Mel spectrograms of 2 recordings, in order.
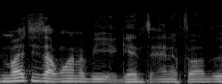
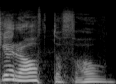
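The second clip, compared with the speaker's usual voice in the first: mock, put-on Irish accent; 4 dB louder than usual. Mocking a guy on Twitter who posts basic advice, in a mock Irish accent. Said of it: "That was Irish".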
